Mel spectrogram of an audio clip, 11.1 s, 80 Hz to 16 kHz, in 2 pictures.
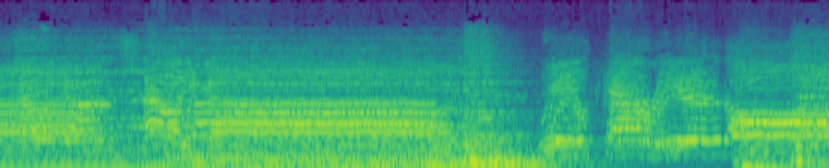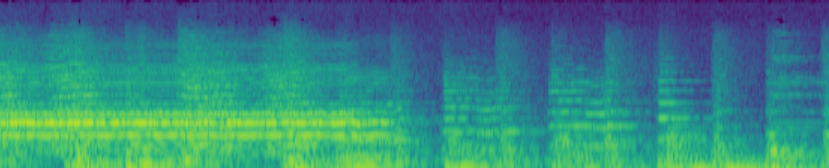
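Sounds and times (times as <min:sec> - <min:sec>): vocal ensemble singing in harmony: 0:00.0 - 0:08.6.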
